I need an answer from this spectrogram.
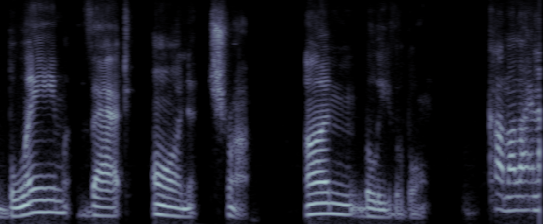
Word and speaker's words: Kamala: that on Trump unbelievable Kamala and I'm calling you Kamala because for all of those who are mispronouncing it I want you all to know how to say it shut up it's worth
